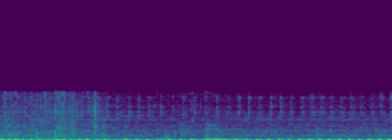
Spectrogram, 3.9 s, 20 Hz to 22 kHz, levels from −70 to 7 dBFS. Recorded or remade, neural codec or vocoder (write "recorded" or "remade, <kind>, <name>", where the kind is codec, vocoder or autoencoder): remade, vocoder, BigVGAN v2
